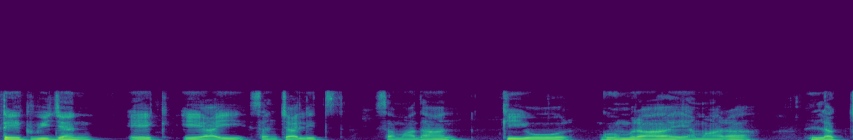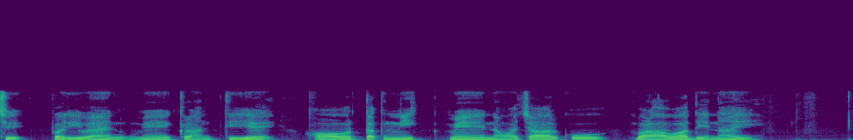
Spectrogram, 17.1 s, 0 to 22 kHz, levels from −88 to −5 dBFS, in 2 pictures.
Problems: none marked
